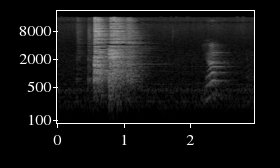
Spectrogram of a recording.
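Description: A spoon clinks against pots on a stove while brown rice cooks: two metallic strikes, the first louder with a long ringing decay, the second a softer, resonant clang.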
